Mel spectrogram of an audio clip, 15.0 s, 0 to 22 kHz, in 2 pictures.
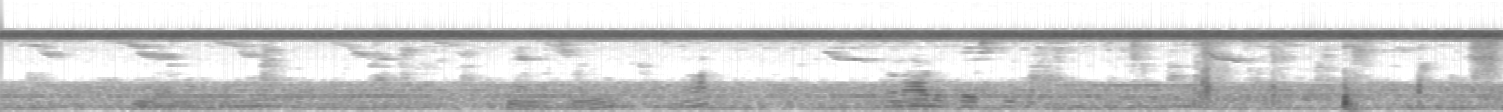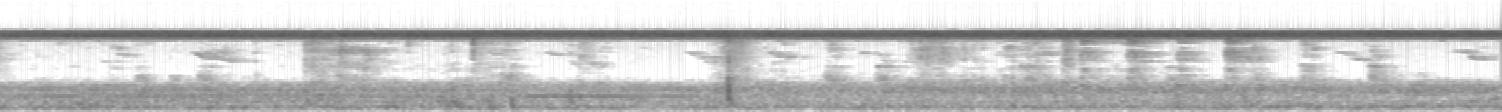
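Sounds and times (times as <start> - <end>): faint bird chirps: 0.0 - 6.4, 10.2 - 15.0
insects shrilling: 0.0 - 15.0.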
